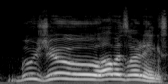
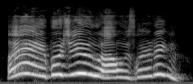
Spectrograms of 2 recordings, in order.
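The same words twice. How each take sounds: First: Said in the usual way. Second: Very high, louder cheerful hello; squeaky puppet greeting. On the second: Pretend. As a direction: greet like a tiny excited puppet.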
